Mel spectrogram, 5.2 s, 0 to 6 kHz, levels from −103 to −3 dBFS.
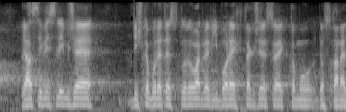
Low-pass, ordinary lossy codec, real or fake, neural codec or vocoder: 5.4 kHz; AAC, 24 kbps; real; none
